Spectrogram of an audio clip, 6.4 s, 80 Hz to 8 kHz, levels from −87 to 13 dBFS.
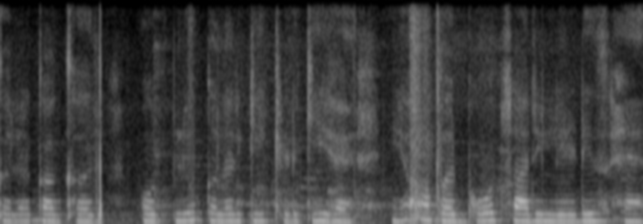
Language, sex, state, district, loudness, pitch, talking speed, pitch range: Hindi, female, Punjab, Fazilka, -28 LUFS, 235 Hz, 140 wpm, 225-245 Hz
